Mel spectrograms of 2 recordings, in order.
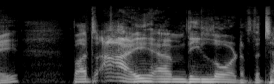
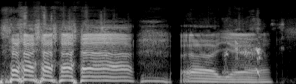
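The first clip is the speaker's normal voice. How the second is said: very loud, high, scornful mocking laugh; 3 semitones higher, 6 dB louder than usual. Narrating a game scene, voicing a character answering another's scoff: laughing. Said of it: "Steve looks at him and goes".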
